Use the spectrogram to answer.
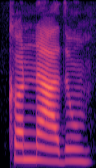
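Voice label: "connadu", Sardinian, female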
